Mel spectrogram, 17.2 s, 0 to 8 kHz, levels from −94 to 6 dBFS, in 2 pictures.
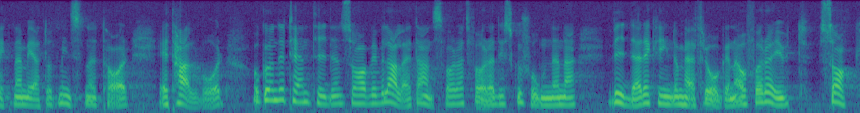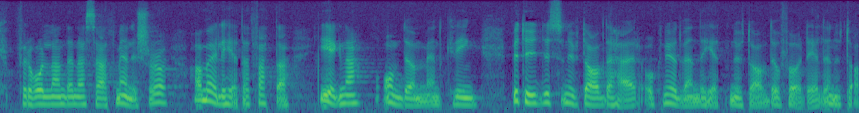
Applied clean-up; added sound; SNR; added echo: none; none; none; none.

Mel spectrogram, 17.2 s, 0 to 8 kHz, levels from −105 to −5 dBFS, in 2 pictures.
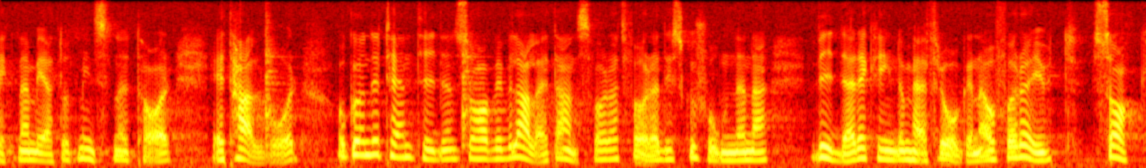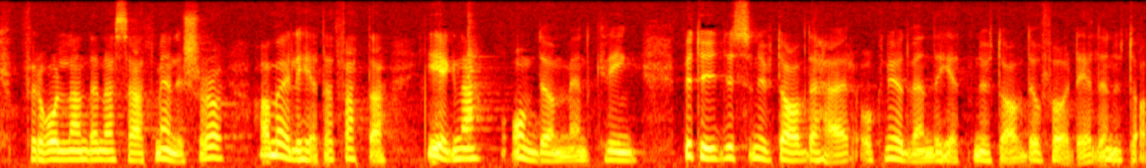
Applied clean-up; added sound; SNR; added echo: none; Snare drum; 19 dB; none.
